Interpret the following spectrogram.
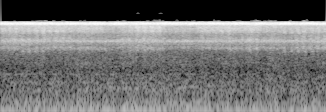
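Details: Georgia, USA, summer night at dusk, male cicadas chirping to attract females: seamless high-pitched buzzing wall of sound topped by a fixed thin whistle-like tone, no pauses, faint low background rumble.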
